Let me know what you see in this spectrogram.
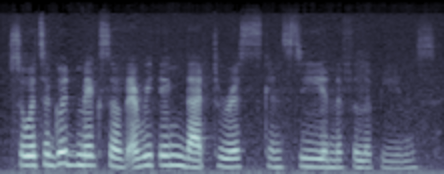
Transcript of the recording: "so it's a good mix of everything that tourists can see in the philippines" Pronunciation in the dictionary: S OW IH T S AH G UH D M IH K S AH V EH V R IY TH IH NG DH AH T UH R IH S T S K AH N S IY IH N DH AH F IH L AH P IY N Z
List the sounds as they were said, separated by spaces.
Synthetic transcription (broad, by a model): S OW IH T S AH G UH D M IH K S AH V EH V R IY TH IH NG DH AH T UH R IH S T S K AH N S IY IH N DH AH F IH L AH P IY N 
